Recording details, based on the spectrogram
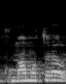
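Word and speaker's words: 熊本: 웅본이라고 써놓고 구마모토라고 그러죠. 요거를 구마라고 읽어요. 구마모토.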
